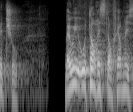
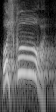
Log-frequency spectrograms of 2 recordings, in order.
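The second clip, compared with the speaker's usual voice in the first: much higher, much louder yell for help; shouted cry for help; 11 semitones higher, 8 dB louder, much slower than usual. Retold or imitated. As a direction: scream it like calling for rescue in a bar. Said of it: "c'est ce que j'ai crié".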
